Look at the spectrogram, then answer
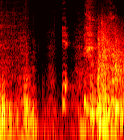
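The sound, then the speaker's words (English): Heavy wooden chairs are lifted and shifted, with a short knock in the middle and a longer rough scrape toward the end, fairly loud. “Do you want a hand with the chairs?”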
